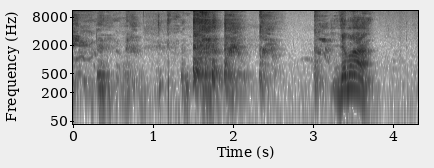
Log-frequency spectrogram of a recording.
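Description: A man coughs between words: a short rough burst about a second and a half in, with a brief spoken sound near the end.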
